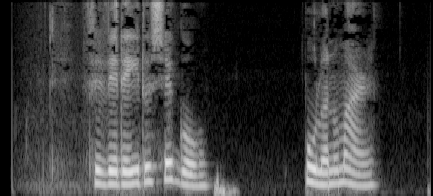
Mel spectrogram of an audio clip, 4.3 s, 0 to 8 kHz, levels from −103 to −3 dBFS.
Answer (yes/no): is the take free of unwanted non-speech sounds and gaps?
yes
